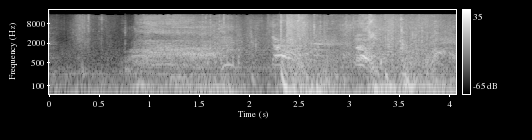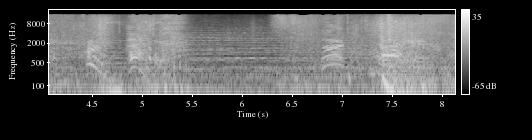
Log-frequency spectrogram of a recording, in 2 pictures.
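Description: Blows and clashes of a fight ring out.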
